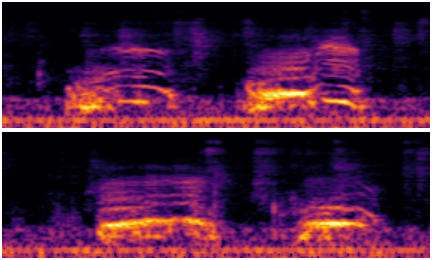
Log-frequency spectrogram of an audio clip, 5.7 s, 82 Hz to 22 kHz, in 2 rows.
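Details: Domestic mother cat nursing an adopted kitten, older than her own three newborn kittens, indoors; four drawn-out, arching meows with rich harmonics, each about half a second to a second long, spaced roughly 1.5 seconds apart over a steady low hum.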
